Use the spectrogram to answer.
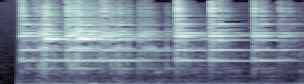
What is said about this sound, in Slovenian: Takšno kakofonijo pa so med zapiranjem vsakeč znova odigrala vrata hladilnika.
